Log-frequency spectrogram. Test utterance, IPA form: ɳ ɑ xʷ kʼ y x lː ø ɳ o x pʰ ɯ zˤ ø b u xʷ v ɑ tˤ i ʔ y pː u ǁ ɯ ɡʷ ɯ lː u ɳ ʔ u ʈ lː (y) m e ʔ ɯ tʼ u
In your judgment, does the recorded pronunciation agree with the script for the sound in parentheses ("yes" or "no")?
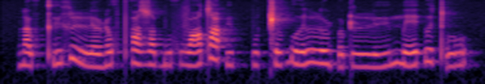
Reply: yes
